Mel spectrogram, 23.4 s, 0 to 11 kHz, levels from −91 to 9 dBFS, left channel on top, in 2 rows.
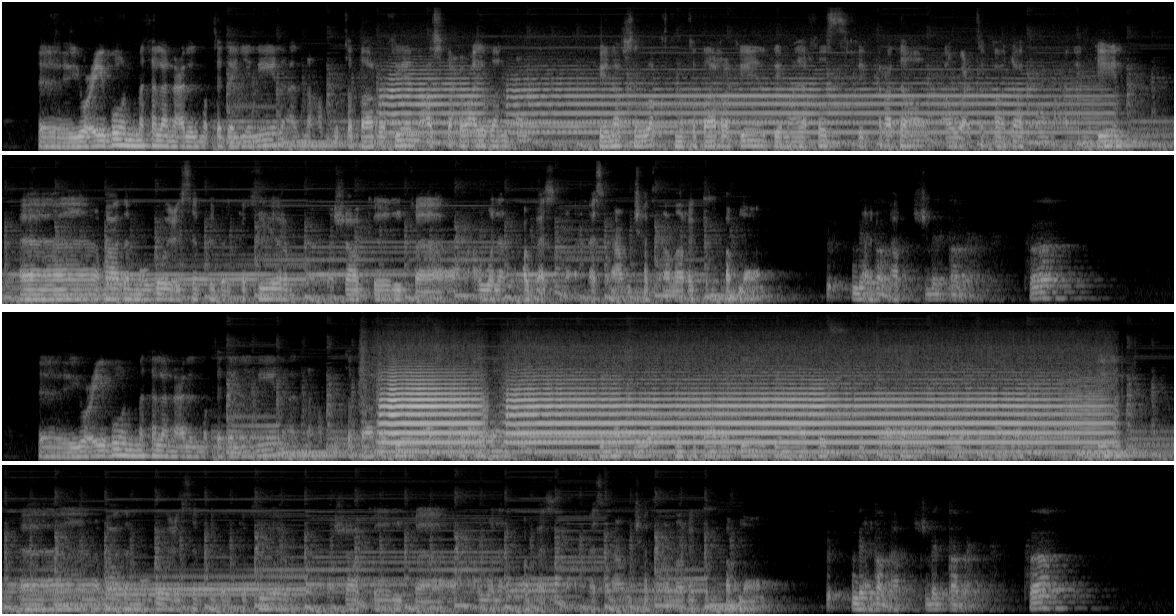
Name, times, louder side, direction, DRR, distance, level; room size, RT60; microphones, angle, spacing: voice 1, 0.4-5.4 6.0-11.2 11.9-18.7 18.9-19.4 20.3-20.5, left 4 dB, 30° left, 14 dB, 0.3 m, -33 dB
sound 1, 2.1-19.1, right 1 dB, 15° right, 1.0 m, -38 dB
Trumpet, 3.6-11.2, right 9 dB, 75° right, 0.4 m, -27 dB
voice 2, 20.0-20.7 20.9-21.5 21.9-22.2, right 1 dB, 50° right, 0 dB, 1.0 m, -38 dB
9.5 x 6.2 x 5.1 m, 0.80 s
head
